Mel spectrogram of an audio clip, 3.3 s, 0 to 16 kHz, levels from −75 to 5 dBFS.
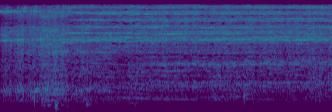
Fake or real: real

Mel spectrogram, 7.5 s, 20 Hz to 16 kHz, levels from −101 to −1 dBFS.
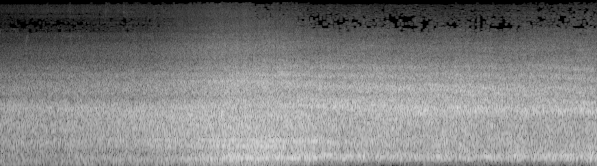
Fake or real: real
